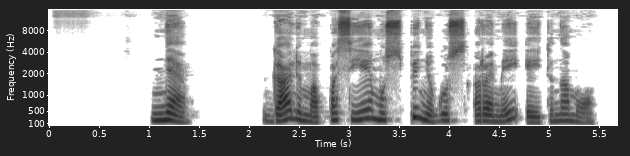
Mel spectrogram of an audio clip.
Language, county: Lithuanian, Kaunas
